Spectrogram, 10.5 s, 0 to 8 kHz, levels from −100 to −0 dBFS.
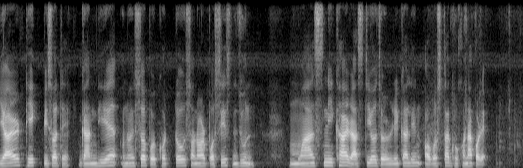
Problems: constant background noise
